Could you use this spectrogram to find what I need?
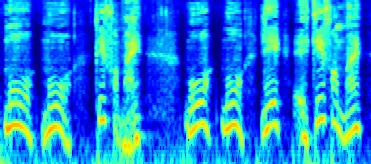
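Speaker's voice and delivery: put-on high, excited child voices; eager children. A narrator's reading. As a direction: push your gift forward. Children offering gifts. (ivrige børnestemmer)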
